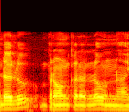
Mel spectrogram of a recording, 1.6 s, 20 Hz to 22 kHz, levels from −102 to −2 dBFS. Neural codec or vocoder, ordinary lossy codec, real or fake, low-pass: none; none; real; none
